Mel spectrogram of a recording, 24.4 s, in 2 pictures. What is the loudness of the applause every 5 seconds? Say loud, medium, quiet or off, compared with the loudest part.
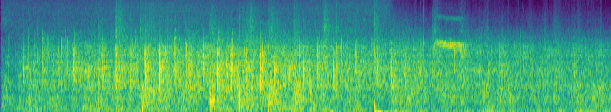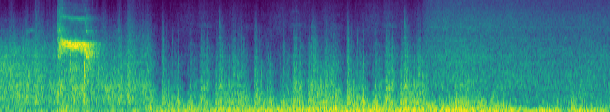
loud, loud, medium, off, off.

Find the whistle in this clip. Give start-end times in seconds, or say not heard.
not heard.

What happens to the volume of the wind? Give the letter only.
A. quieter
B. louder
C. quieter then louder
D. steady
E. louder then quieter
D.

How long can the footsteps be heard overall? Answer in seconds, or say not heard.
not heard.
